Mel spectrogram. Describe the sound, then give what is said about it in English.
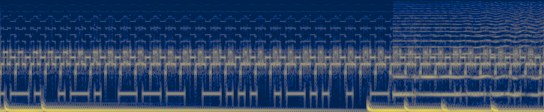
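An electronic alert tone for an incoming Guild transmission rings out in a rapid, warbling pattern of high beeps over low thumping pulses, shifting to a denser, brighter burst of tones near the end. No one speaks. “Incoming Guild Transmission, Bravo, Uniform, Dango, Dango, Echo, Romeo, Foxtrot, Lima, Yankee.”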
